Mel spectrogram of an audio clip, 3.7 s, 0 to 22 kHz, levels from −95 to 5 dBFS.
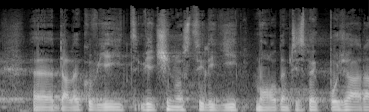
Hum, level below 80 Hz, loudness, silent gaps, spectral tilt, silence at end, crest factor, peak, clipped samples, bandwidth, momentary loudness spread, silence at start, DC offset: none; -42 dBFS; -20 LUFS; none; -5.5 dB/octave; 0 s; 14 dB; -6 dBFS; under 0.1%; 16.5 kHz; 3 LU; 0 s; under 0.1%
